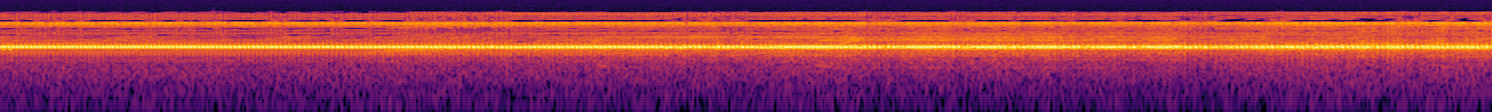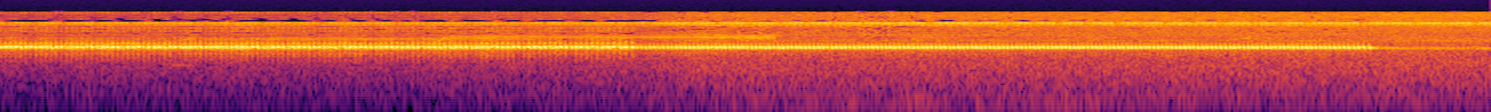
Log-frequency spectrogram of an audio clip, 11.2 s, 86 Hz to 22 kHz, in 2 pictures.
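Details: Southern toad trilling at a small pond at night after a thunderstorm, June 10, 2014, among other calling toads. One steady, high-pitched trill holds for about ten seconds, then cuts off, leaving quieter background hum.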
